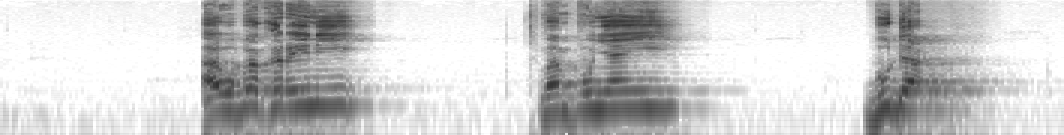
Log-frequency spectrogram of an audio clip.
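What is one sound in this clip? A middle-aged man speaks calmly into a microphone in short phrases with pauses.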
